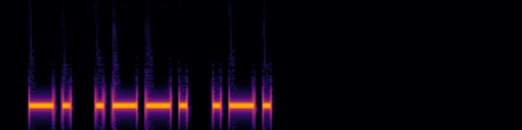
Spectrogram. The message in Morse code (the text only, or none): NPR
